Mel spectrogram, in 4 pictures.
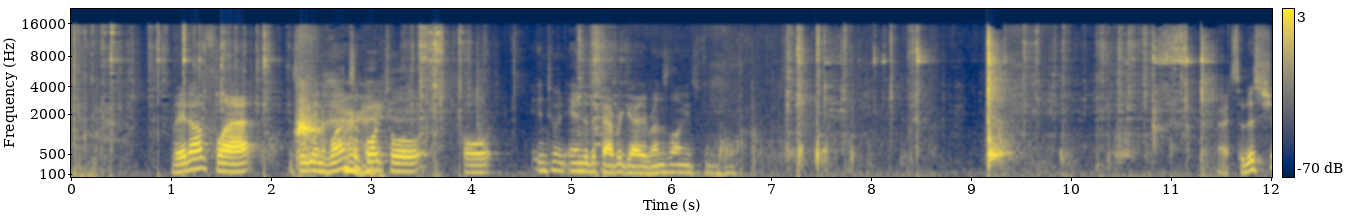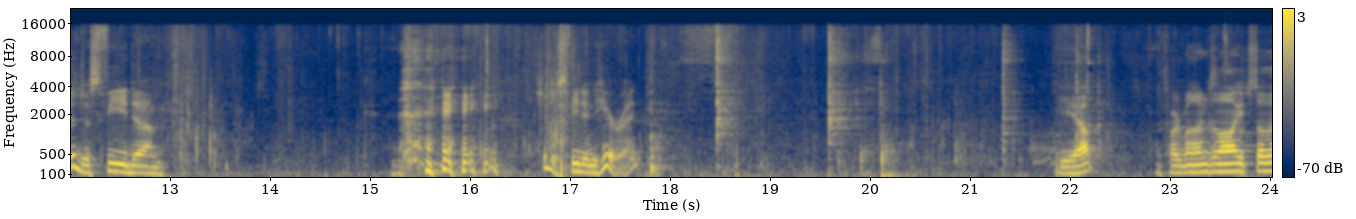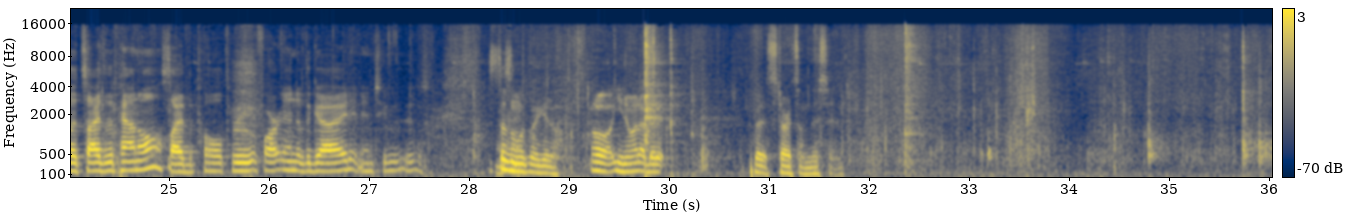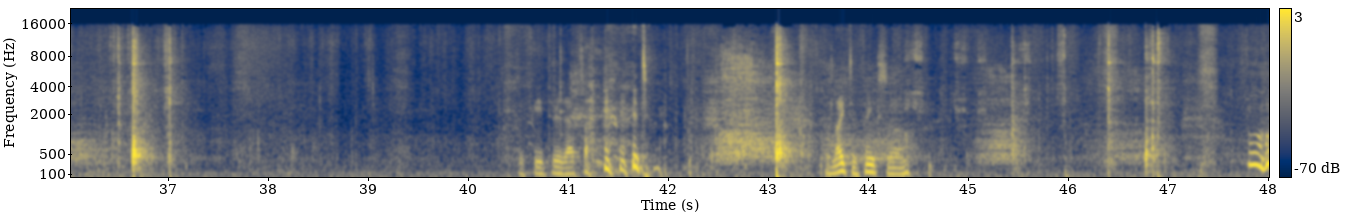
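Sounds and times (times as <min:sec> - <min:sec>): metal poles clicking and knocking: 0:00.0 - 0:02.2, 0:07.1 - 0:11.6
metal poles clinking and scraping: 0:00.0 - 0:11.7, 0:42.8 - 0:47.8
fabric rustling: 0:28.2 - 0:48.0.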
